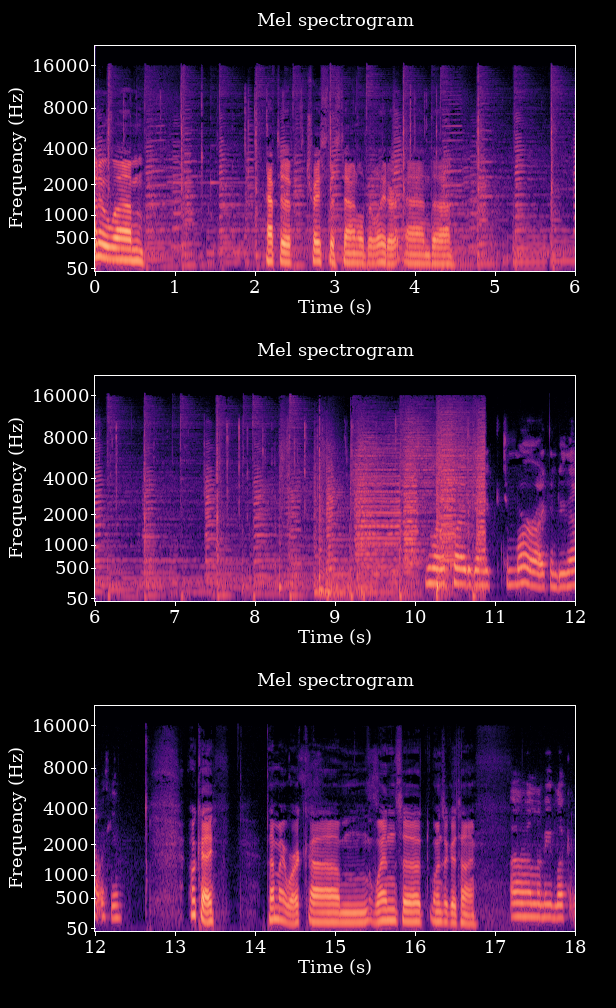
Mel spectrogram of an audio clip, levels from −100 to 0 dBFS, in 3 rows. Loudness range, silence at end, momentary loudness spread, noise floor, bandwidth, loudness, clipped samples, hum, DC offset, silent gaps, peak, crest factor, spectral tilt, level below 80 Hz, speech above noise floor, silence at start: 12 LU; 0 s; 17 LU; -62 dBFS; 16.5 kHz; -25 LUFS; under 0.1%; none; under 0.1%; none; -4 dBFS; 22 dB; -5.5 dB/octave; -54 dBFS; 39 dB; 0 s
